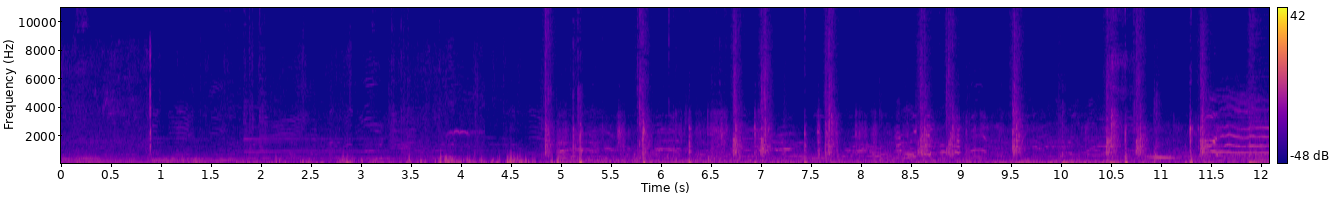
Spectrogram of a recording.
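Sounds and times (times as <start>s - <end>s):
children shouting: 10.9s - 12.0s.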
